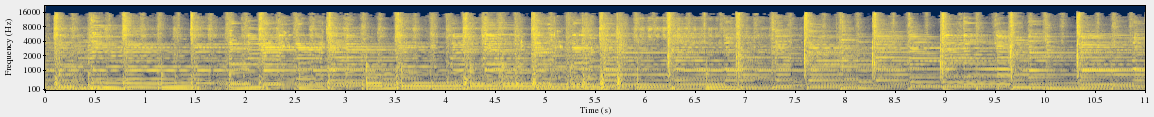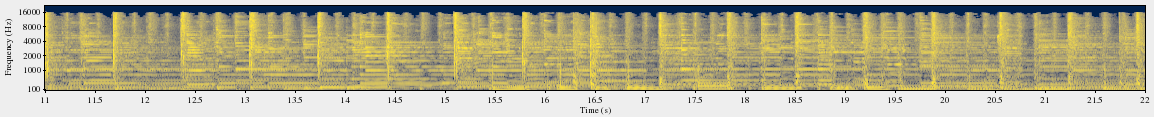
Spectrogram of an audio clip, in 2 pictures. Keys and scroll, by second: 11.0 alt+Tab, 12.9 ctrl+c, 14.6 alt+Tab, 15.6 ctrl+c, 15.8 alt+Tab, 16.6 ctrl+v, 17.0 Escape.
